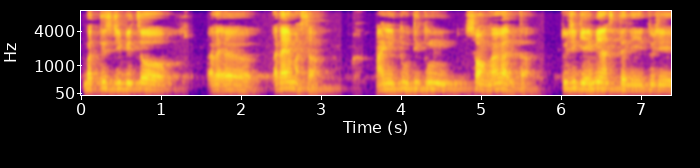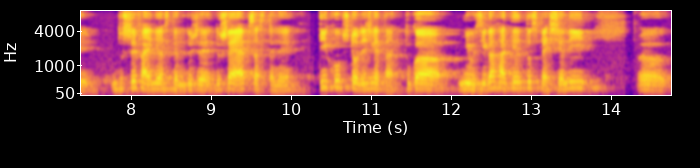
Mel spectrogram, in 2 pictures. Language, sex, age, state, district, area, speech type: Goan Konkani, male, 18-30, Goa, Tiswadi, rural, spontaneous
